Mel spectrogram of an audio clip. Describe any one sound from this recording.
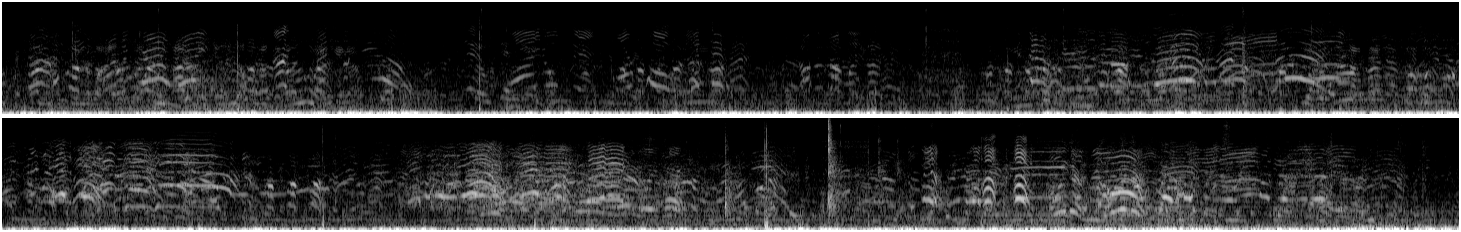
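Young women shout and call to each other outdoors.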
